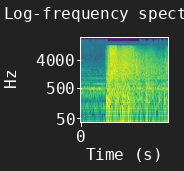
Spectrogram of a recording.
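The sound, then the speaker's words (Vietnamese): A lightning strike crashing through a house roof onto a home altar bursts in as an abrupt, explosive crack, followed by a dense, sustained roar of noise that fills the rest of the moment. “bỗng một tia sét từ trên trời giáng xuống, xuyên qua mái nhà đánh thẳng lên bàn thờ, gây ra một tiếng nổ rúng động”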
